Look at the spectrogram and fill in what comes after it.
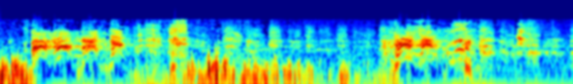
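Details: A Rottweiler playing with a wolf at a park makes throaty growls mixed with higher whimpering yips in quick, uneven bursts. A person speaks French nearby, and a second canine voice, possibly the wolf, may be mixed in.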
